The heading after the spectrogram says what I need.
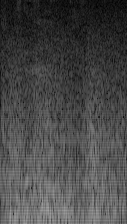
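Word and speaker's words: Followell: My last name is Follow-Up, folks. F-O-L-L-O-W-E-L-L. Follow-Up. That's my last name. It gets butchered all the time.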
